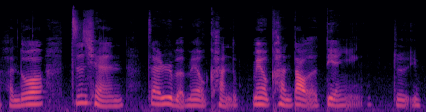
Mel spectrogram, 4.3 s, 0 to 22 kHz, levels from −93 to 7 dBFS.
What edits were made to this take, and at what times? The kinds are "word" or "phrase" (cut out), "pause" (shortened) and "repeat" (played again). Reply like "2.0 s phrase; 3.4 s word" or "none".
2.4 s pause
